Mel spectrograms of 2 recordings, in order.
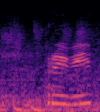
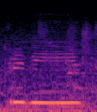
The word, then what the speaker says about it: Привіт: Привіт is hi. Привіт. Привіт? Привіт. I'm going to be saying that to everybody I go see today. Привіт.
